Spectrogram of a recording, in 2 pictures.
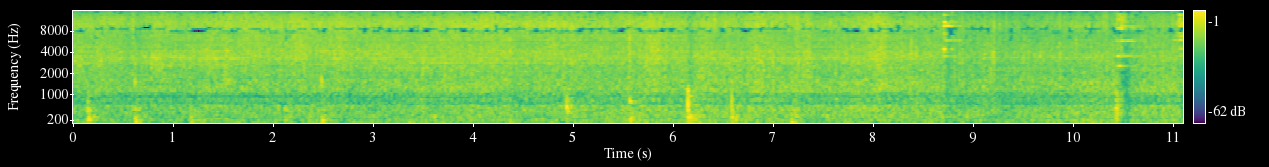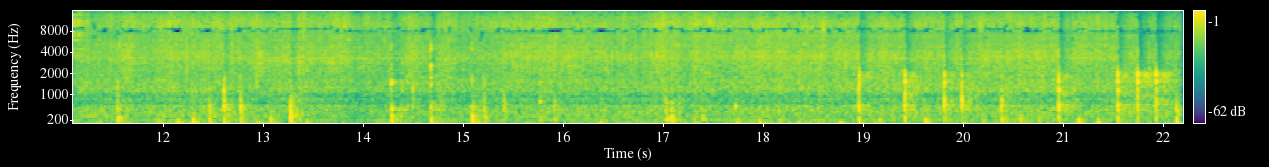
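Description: Chopped onion sizzling in oil in a non-stick frying pan, with a wooden spatula scraping and tapping against the pan as it is stirred. The scraping and tapping come more often in the second half.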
